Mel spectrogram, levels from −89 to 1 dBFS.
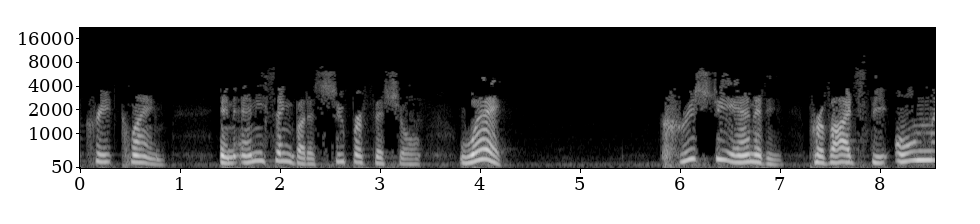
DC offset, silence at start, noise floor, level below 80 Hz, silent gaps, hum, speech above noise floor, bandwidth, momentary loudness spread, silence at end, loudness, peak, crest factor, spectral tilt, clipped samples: under 0.1%; 0.1 s; -64 dBFS; -56 dBFS; none; none; 39 dB; 6.6 kHz; 14 LU; 0 s; -26 LUFS; -8 dBFS; 18 dB; -6.5 dB/octave; under 0.1%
